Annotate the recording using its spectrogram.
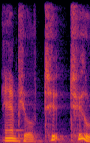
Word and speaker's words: ampule: How many syllables is it? – Ampule, two, right? Ampule, or it's two, right? – It's two, but with a high letter to syllable ratio.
